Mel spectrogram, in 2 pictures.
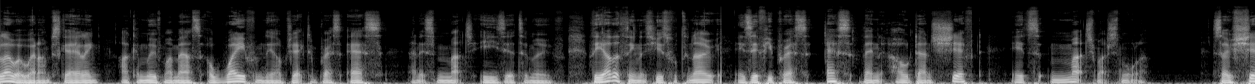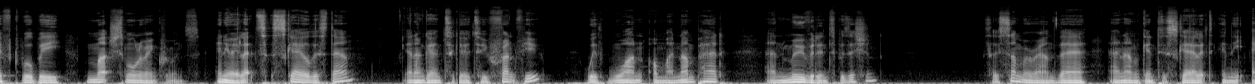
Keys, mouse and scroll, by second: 3.2 s, 5.6 right click, 8.5 s, 11.9 shift+click, 15.3 s, 17.7 KP_1, 20.9 g, 23.2 click, 24.6 s.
